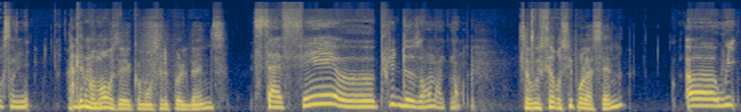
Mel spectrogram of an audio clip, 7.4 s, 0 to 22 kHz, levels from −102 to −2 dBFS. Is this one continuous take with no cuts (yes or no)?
yes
